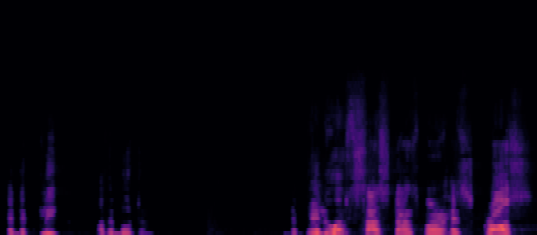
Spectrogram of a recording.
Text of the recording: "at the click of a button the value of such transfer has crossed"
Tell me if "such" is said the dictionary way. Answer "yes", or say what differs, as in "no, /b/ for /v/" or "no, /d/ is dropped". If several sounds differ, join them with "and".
no, /s/ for /tʃ/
